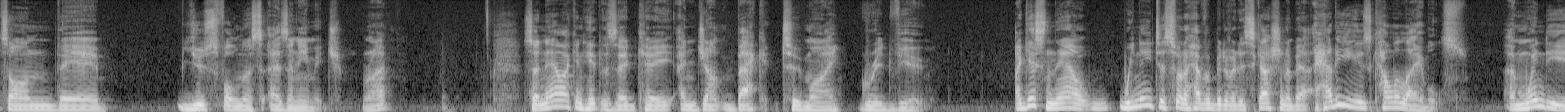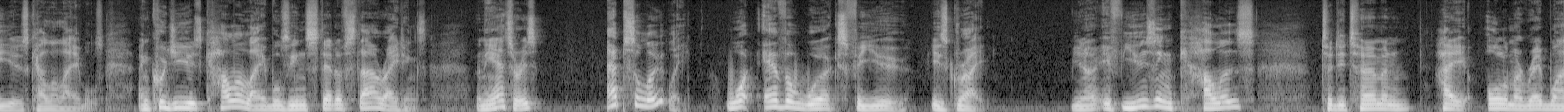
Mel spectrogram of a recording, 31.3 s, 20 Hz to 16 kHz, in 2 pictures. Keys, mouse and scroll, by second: 6.0 z.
